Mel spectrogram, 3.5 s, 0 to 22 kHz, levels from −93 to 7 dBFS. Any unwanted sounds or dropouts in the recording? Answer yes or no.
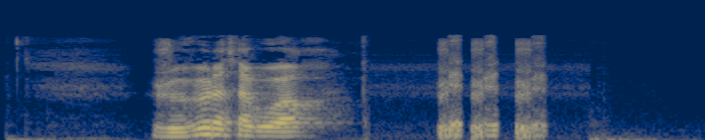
yes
